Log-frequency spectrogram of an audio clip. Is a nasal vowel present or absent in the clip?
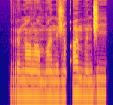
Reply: present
